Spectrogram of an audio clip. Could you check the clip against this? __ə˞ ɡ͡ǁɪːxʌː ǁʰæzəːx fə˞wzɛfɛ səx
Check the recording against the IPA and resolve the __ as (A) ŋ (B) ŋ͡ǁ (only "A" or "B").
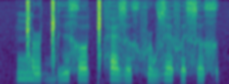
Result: B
